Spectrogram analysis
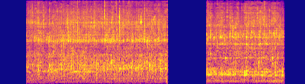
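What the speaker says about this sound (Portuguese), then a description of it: "vai colocar até metade de água" Water gushes steadily into a pot being half-filled for cooking vegetables, a loud continuous pour that stops briefly and then resumes for a second stretch, with no talking.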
